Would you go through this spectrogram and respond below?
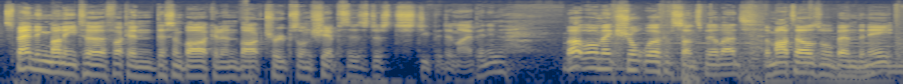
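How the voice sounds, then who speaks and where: A man's voice: lowish voice, lively intonation, moderate pace, sharp tone. A man giving casual, sweary game commentary, slipping into mock-grandiose role-play narration. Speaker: gaming video host.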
